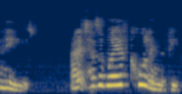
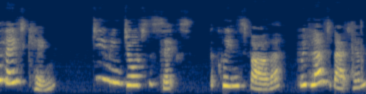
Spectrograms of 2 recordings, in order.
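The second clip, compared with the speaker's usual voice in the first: bright, eager, pitched-up voice; 7 semitones higher than usual. A girl asks about the king she learned of at school: asked brightly. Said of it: "she brightly asked".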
